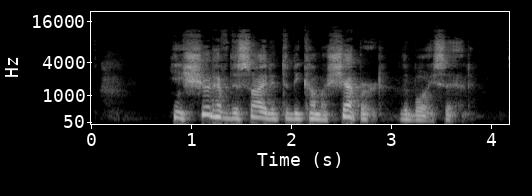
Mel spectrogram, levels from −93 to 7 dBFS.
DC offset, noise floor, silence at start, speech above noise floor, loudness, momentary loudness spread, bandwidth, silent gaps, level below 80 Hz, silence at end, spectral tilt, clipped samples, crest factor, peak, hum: under 0.1%; -79 dBFS; 0.8 s; 49 dB; -29 LUFS; 12 LU; 12.5 kHz; none; -68 dBFS; 0.45 s; -4 dB/octave; under 0.1%; 20 dB; -12 dBFS; none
